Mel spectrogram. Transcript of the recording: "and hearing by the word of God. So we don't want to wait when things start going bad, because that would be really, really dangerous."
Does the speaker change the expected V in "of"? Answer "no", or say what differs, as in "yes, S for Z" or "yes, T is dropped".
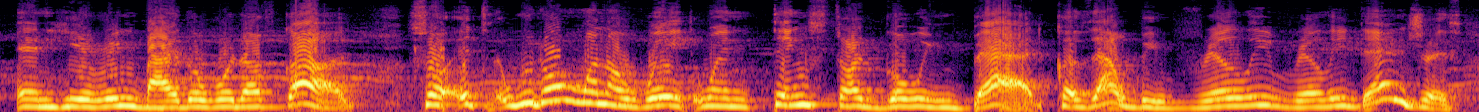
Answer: no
